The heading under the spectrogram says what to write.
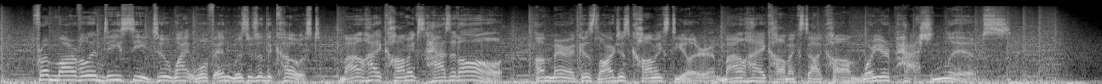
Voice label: Spot; MileHighComics

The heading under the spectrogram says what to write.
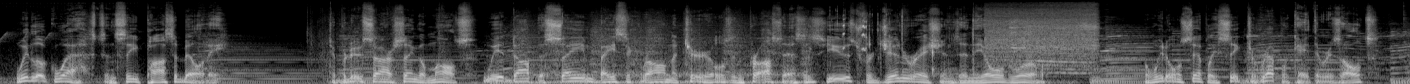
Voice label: Whiskey Ad; Westland

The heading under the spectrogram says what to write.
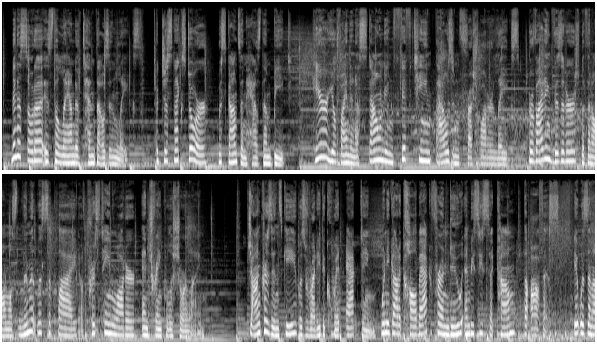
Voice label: Narration

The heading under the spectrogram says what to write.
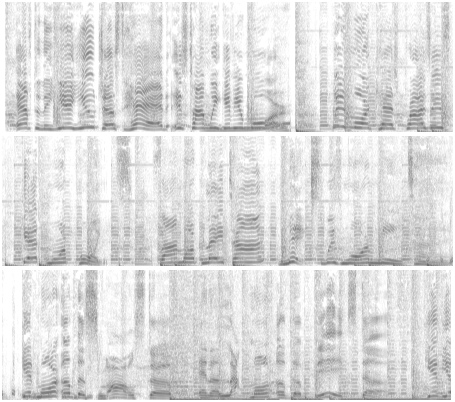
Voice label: LOTTERY VO

